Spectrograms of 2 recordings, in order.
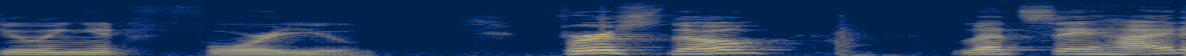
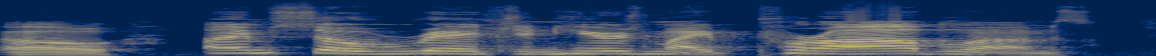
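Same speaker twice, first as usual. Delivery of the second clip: mocking rich whiner; 3 semitones higher, 4 dB louder, slower than usual. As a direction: mimic a pampered royal moaning about problems. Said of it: "why does anyone care?".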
